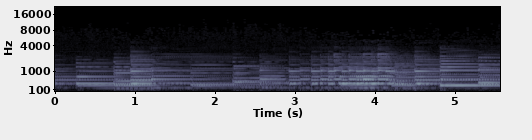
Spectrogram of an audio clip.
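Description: Piano music: a melody of single notes over held chords, changing every half second or so.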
